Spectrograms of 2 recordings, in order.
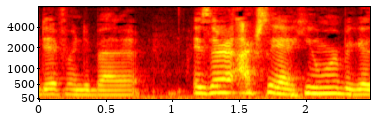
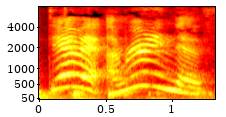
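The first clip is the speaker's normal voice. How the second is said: frustrated outburst; 7 semitones higher, 7 dB louder than usual. Real, not acted. Frustrated outburst at own idea.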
